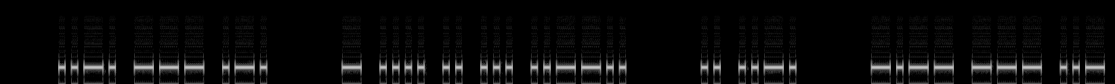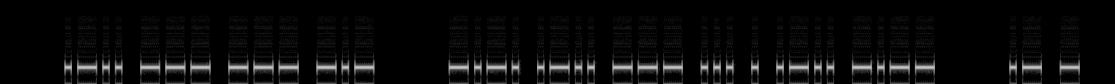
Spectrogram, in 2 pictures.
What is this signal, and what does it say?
Morse code, heard as a keyed tone, about 19 wpm, 800 Hz. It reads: FOR THIS? IF YOU LOOK CLOSELY AT
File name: Technical Subjects / Technical Subjects-mp3s / OR Gate @18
